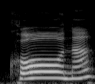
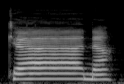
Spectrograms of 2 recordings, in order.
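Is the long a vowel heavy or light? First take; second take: heavy; light. First: The long a is full and heavy. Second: The long a is thin and light. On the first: The speaker calls it wrong. "نمیگوییم" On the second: The speaker calls it right. "پس میگوییم"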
